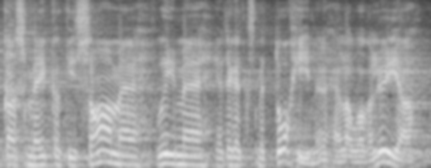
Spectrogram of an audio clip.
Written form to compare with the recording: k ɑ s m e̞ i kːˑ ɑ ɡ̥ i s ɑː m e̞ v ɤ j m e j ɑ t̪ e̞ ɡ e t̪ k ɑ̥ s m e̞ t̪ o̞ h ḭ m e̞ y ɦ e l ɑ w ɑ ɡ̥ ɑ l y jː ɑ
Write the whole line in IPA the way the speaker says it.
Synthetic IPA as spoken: k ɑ s m e̞ i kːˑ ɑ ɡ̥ i s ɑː m e̞ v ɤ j m e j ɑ t̪ e̞ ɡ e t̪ k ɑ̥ s m e̞ t̪ o̞ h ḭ m e̞ y ɦ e l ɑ w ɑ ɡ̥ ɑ l y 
